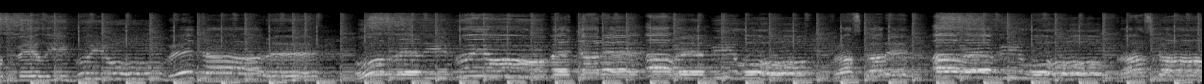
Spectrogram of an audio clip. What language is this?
Slovak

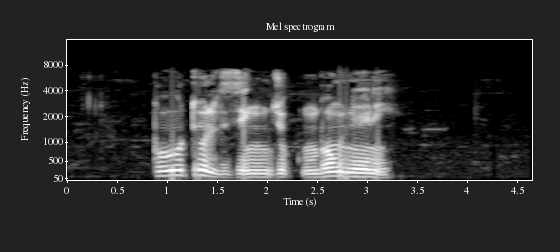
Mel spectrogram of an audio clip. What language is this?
Mbum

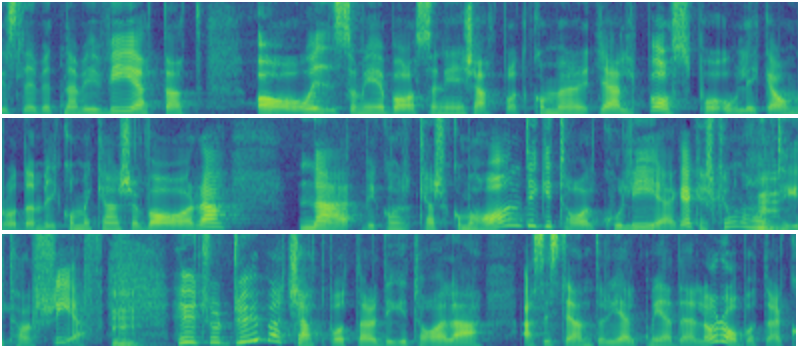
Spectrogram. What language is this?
Swedish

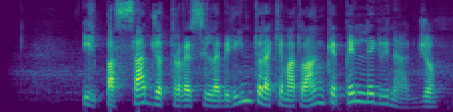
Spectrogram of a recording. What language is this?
Italian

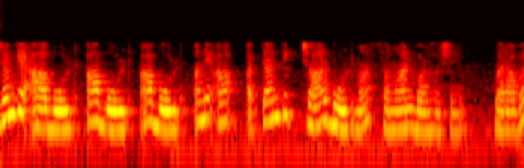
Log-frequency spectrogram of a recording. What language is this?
Gujarati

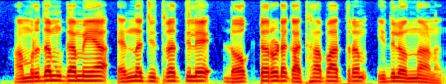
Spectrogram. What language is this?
Malayalam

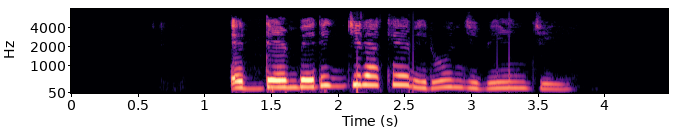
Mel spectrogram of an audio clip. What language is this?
Ganda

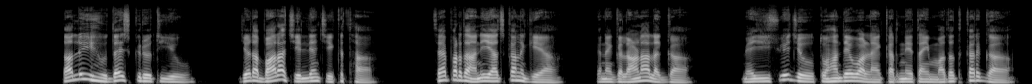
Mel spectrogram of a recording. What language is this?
Kangri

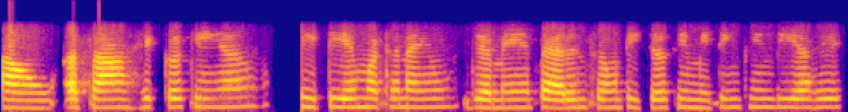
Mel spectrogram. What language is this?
Sindhi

